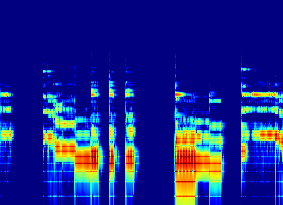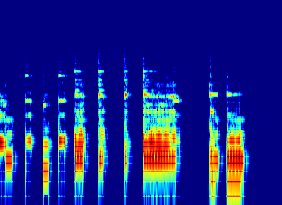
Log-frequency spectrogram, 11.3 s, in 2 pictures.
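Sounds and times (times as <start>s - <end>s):
organ: 0.9s - 2.8s, 3.5s - 9.3s, 9.9s - 10.6s.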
